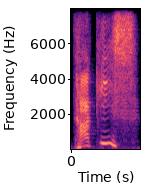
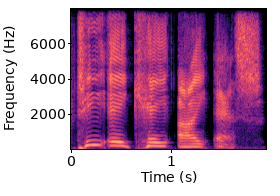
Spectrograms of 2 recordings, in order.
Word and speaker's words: Takis: the Latino Community right is it Takis Takis is that how you say it it's t-a-k-i-s that sounds right I've heard that right Takis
